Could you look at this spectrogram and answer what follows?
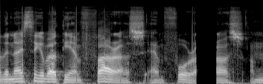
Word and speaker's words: Ampharos: the future is going to proceed but it's pronounced Ampharos apparently feels very strange to say so I'm going to keep saying I'm for us because I'm an idiot and I did it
